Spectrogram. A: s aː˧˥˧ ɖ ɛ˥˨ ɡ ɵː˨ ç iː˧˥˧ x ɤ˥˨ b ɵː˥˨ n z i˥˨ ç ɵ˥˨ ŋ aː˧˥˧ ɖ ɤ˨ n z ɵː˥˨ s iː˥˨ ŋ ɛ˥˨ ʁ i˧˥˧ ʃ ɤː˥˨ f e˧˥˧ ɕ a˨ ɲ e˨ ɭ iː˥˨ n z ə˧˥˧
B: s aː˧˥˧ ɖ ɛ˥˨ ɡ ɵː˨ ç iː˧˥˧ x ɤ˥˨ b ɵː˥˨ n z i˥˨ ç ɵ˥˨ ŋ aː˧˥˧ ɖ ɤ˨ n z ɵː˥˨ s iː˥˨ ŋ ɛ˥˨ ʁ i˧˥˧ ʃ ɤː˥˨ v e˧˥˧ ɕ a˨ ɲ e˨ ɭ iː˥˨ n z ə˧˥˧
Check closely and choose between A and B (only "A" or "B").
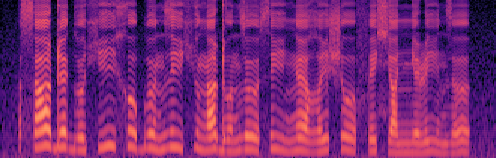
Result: A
